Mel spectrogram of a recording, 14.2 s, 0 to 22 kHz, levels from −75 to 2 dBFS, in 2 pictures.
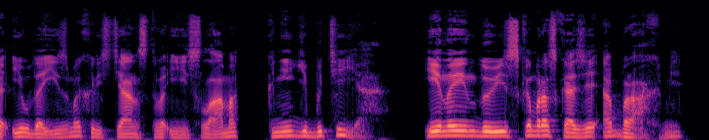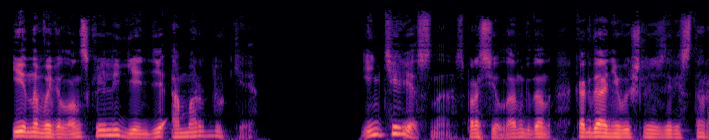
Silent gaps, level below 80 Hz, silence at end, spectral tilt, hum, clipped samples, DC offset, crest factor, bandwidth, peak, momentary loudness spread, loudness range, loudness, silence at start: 2.39-2.64 s, 4.00-4.24 s, 6.94-7.19 s, 9.80-10.65 s; -50 dBFS; 0 s; -5 dB/octave; none; under 0.1%; under 0.1%; 20 dB; 16.5 kHz; -4 dBFS; 13 LU; 6 LU; -23 LUFS; 0 s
